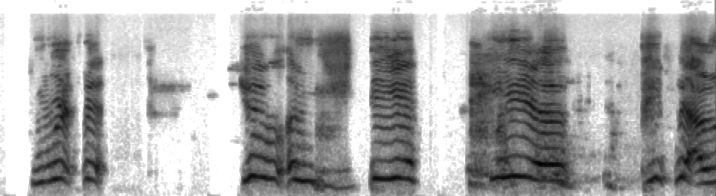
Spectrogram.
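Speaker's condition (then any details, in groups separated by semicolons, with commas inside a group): Cerebral palsy; speech impairment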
